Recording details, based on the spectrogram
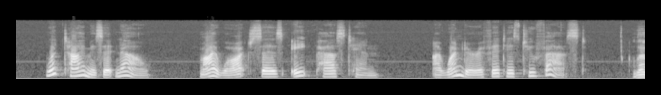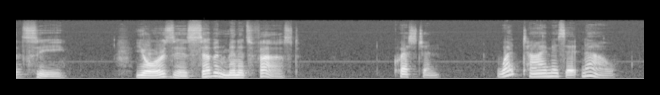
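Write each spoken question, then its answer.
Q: What time is it now?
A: 1 minute past 10 (10:01)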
